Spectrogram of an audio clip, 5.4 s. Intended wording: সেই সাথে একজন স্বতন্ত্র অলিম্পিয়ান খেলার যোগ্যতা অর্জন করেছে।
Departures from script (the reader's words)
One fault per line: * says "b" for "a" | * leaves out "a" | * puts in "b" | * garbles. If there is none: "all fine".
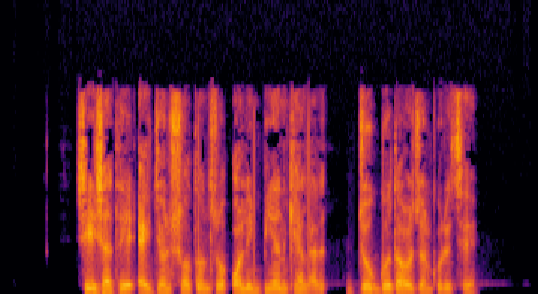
all fine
